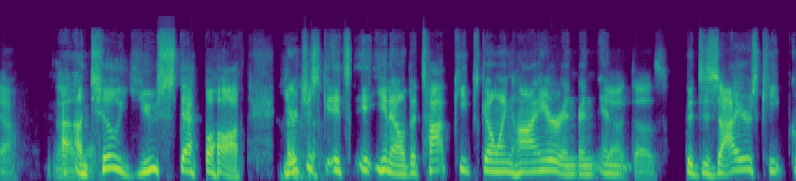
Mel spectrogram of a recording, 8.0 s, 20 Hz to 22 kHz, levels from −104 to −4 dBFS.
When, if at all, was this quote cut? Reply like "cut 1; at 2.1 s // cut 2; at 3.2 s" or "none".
cut 1; at 3.5 s // cut 2; at 5.8 s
